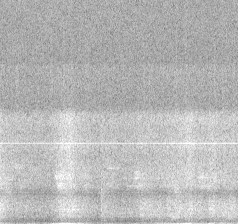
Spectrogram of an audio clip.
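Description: A man speaks quietly close to a microphone.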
